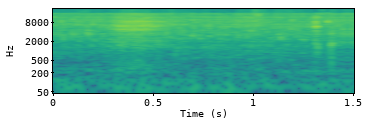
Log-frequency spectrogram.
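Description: Gentle trickling water from a garden pond stream in winter, a faint steady burble and dribble heard close with no voices.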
